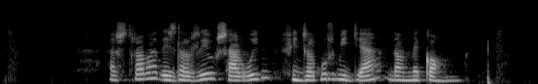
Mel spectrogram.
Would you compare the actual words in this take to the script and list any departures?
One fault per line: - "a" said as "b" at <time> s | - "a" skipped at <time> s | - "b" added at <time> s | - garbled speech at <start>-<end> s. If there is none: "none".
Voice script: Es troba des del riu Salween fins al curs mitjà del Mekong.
none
